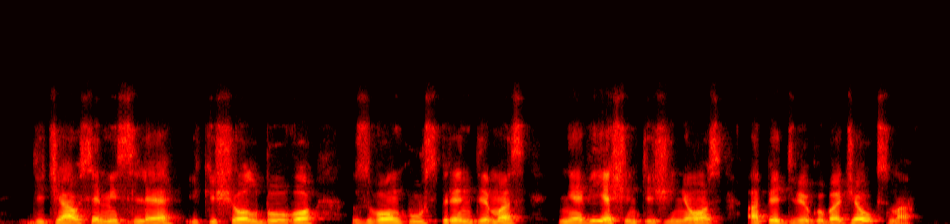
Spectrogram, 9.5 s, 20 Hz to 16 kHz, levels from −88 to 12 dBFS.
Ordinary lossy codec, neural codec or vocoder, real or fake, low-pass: Opus, 16 kbps; none; real; 7.2 kHz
